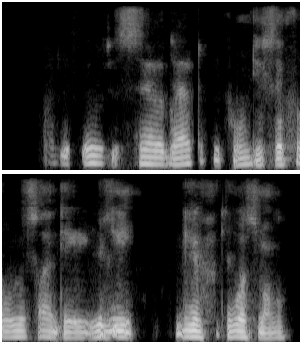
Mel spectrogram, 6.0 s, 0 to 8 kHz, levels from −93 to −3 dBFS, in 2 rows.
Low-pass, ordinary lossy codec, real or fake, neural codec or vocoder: 7.2 kHz; AAC, 32 kbps; fake; codec, 16 kHz, 1 kbps, FreqCodec, larger model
